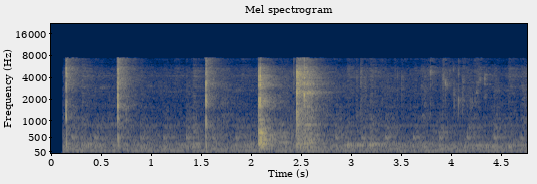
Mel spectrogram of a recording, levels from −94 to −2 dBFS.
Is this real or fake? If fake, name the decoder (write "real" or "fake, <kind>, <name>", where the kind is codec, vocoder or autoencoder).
real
